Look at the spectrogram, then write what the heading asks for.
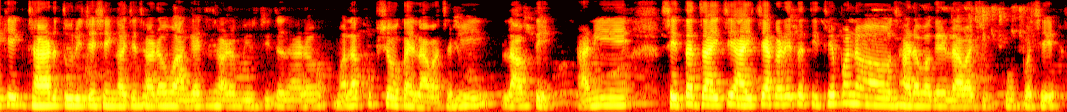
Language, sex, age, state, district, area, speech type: Marathi, female, 60+, Maharashtra, Thane, rural, spontaneous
